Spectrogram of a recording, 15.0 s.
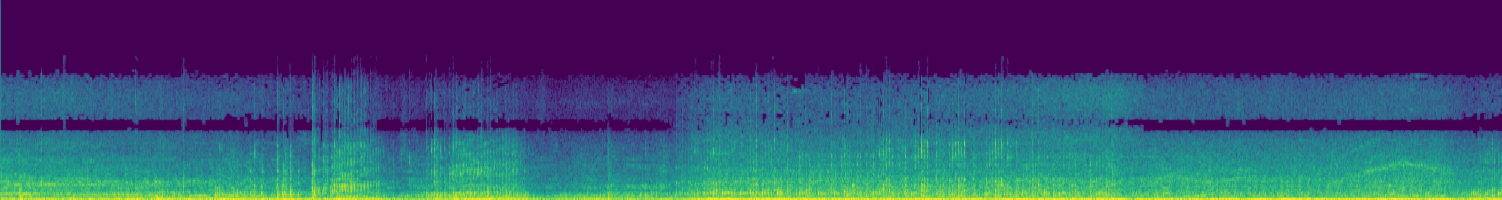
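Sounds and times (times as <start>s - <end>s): racing car engine rumbling: 0.0s - 15.0s.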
